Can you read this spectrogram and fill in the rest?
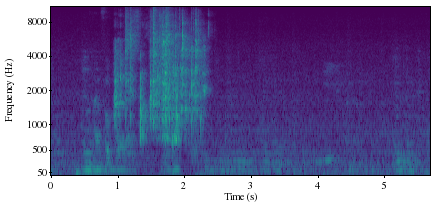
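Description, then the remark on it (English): Dice clatter and tumble across a hard tabletop for about a second and a half, fairly loud, rattling to a stop before a faint low hum; the dice are rolled for death saving throws in a game. “Well, just roll the dice. You got to roll the dice.”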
